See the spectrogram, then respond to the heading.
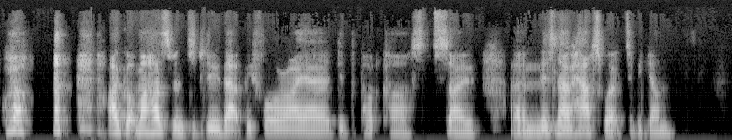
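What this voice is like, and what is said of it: English accent. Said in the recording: “You're from England, right? ... Does the accent get away?”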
